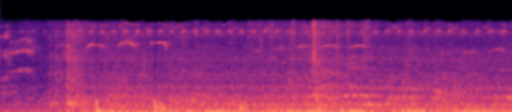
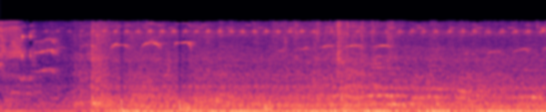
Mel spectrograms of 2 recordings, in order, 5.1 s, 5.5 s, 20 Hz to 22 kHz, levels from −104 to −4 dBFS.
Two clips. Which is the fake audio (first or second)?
first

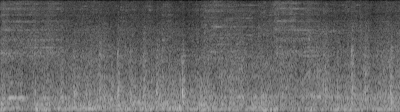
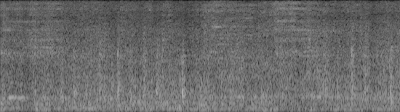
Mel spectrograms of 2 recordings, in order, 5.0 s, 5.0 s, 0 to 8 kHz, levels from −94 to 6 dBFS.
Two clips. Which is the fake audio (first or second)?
second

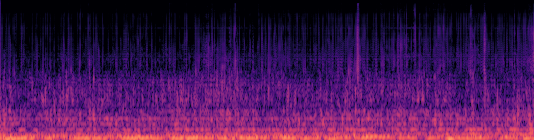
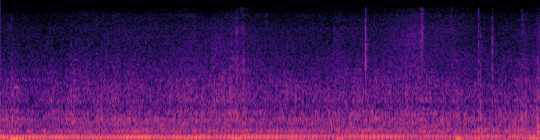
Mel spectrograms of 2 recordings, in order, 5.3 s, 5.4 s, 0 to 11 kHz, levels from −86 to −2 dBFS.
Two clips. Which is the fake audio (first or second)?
first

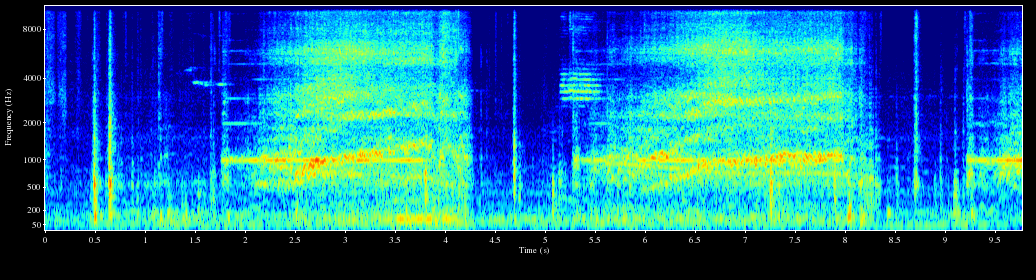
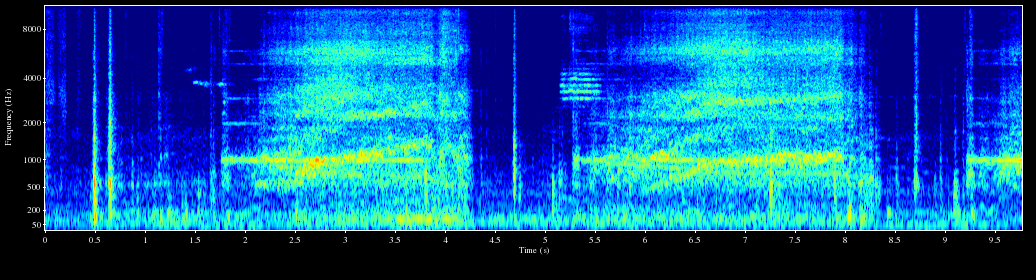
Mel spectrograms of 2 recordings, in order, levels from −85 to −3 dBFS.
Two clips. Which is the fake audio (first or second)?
second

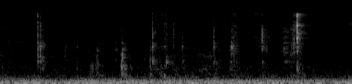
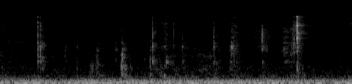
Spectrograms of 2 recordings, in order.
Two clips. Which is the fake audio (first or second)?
second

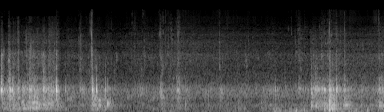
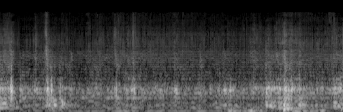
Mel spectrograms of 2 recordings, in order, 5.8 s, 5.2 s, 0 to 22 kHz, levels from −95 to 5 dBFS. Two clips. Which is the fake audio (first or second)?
second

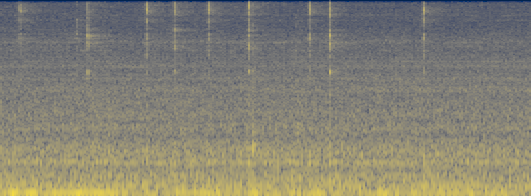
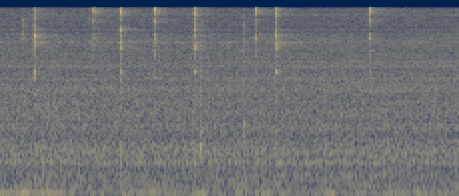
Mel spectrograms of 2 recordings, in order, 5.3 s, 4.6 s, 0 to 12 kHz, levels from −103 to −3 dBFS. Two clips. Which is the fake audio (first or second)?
second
